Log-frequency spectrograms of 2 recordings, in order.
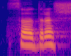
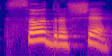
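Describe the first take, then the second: First: सदृश ending on a plain "sh"; correct pronunciation. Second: सदृश्य slowly, ending in "shya"; incorrect pronunciation. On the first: Teacher correcting the class, सदृश without final "ya". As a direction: say सदृश as sa-drish. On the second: Teacher showing a mistake, सदृश्य with added "ya". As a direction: say सदृश्य as sa-drish-ye. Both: Shown as a demonstration. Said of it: "गलत".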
